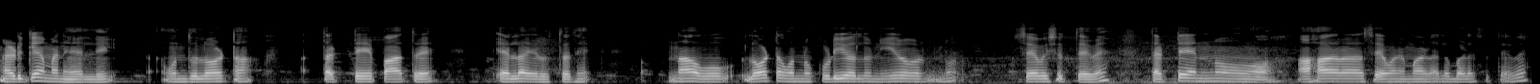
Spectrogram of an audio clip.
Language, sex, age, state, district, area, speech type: Kannada, male, 18-30, Karnataka, Chikkamagaluru, rural, spontaneous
